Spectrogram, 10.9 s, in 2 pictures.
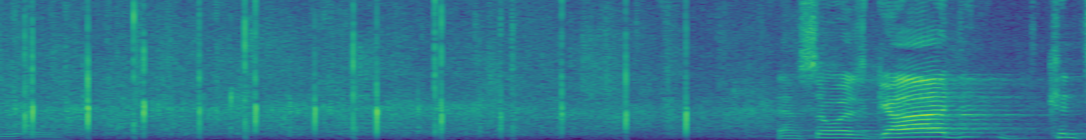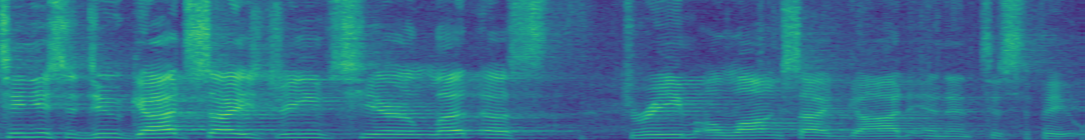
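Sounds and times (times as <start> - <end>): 
audience applause: 0.0 - 4.0
speech: 3.9 - 10.8.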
